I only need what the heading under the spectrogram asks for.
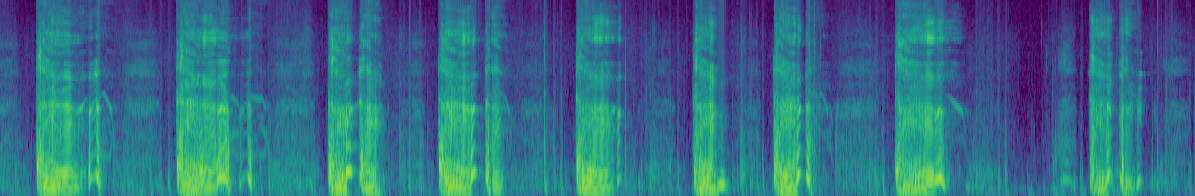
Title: Uncontrollable barking night cough (really bad)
